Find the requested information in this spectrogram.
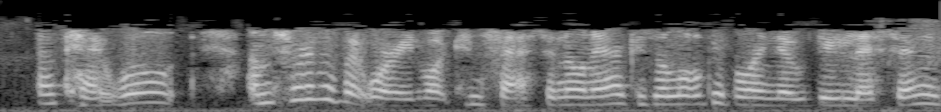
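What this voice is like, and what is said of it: Ordinary London accent. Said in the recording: “She's quite a normal London voice.”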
